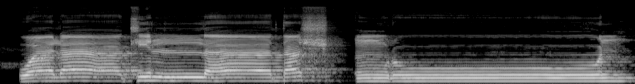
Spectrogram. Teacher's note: kalau digabungkan maka nun sukun ini dimasukkan ke huruf lam tanpa dengungan.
